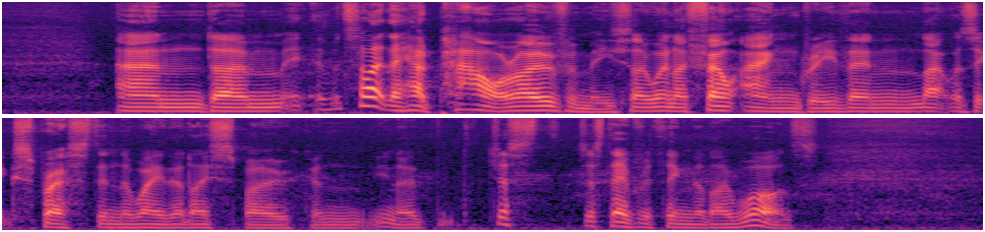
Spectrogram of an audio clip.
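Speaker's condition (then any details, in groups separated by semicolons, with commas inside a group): No condition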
